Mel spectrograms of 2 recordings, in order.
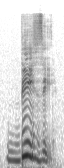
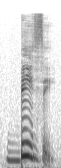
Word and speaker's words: busy: For example, busy, busy, E. You see, Y sound is pronounced like E. And the first one is B, it is strong syllable and it's stressed, and the next syllable is unstressed, therefore we'll pronounce like a short E, busy.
